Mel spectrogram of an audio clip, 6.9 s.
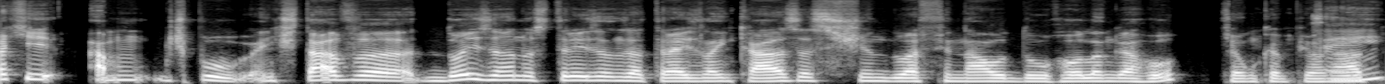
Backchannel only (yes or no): yes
